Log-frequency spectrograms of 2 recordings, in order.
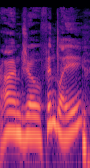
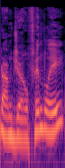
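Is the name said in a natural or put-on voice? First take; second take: natural; put-on. First: The name is said in a natural voice. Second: The name is said in a put-on voice.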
